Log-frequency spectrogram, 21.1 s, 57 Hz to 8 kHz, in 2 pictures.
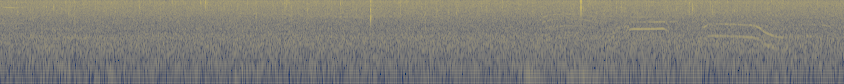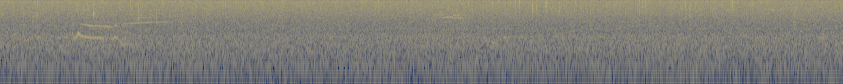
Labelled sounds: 0.0	0.3	killer whale, Bigg's (transient), 4.9 to 5.1 kHz
6.9	9.8	killer whale, Bigg's (transient), 0.78 to 3.5 kHz
11.5	12.7	killer whale, Bigg's (transient), 0.81 to 2.3 kHz
16.1	16.4	killer whale, Bigg's (transient), 2.6 to 2.9 kHz

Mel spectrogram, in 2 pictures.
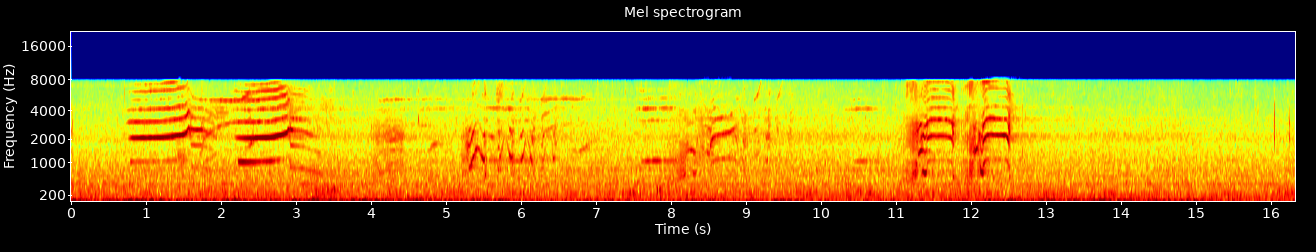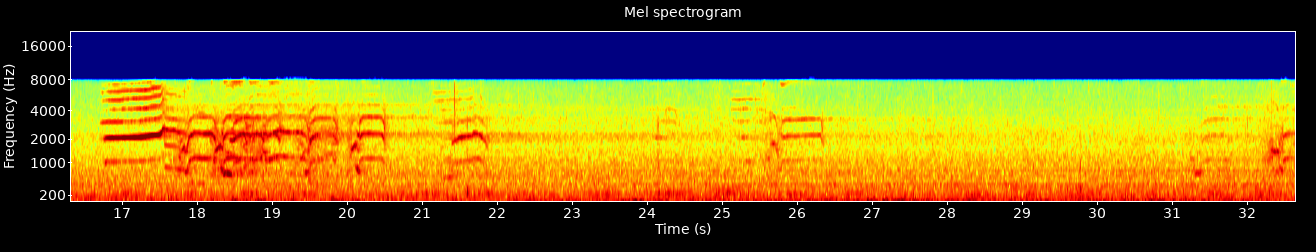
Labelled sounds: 0.6	3.4	killer whale, southern resident, J pod, call S01, 0.51 to 8.0 kHz
3.9	7.1	killer whale, southern resident, J pod, call S10, 0.48 to 8.0 kHz
7.4	9.1	killer whale, southern resident, J pod, 0.72 to 8.0 kHz
10.2	12.8	killer whale, southern resident, J pod, 0.37 to 8.0 kHz
16.5	18.0	killer whale, southern resident, J pod, call S01, 0.72 to 8.0 kHz
17.7	20.7	killer whale, southern resident, J pod, 0.39 to 8.0 kHz
21.1	21.9	killer whale, southern resident, J pod, 0.67 to 8.0 kHz
24.0	24.7	killer whale, southern resident, J pod, 1.8 to 8.0 kHz
25.1	26.6	killer whale, southern resident, J pod, 1.1 to 8.0 kHz
31.1	32.6	killer whale, southern resident, J pod, 0.74 to 8.0 kHz

